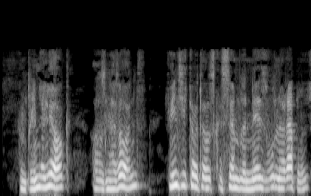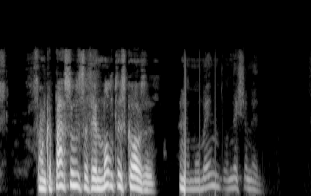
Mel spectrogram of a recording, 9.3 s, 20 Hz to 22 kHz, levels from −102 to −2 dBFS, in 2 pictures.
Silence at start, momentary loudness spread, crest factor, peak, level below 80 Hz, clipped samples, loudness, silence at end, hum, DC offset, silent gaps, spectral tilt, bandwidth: 0.3 s; 15 LU; 18 dB; -2 dBFS; -58 dBFS; under 0.1%; -18 LUFS; 0.9 s; none; under 0.1%; none; -8.5 dB/octave; 8 kHz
